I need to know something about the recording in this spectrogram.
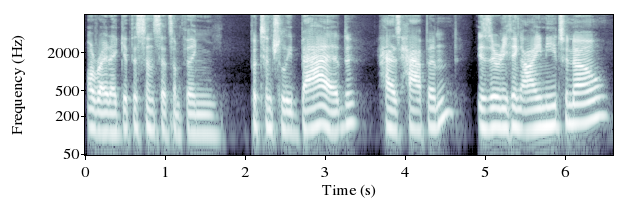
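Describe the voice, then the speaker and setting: Player voicing a flustered, halting woman ship captain. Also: extremely low pitch, darkish tone. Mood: awkwardly calm. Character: bewildered, easygoing female ship captain.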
